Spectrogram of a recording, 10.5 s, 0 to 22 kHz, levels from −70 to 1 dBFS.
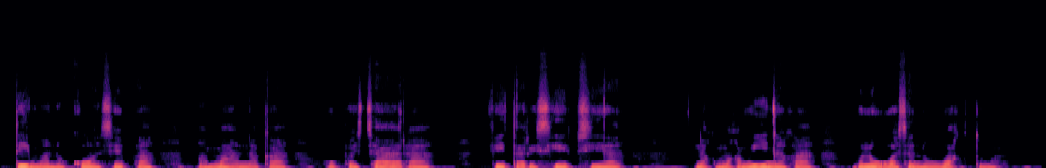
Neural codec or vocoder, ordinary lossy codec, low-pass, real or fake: autoencoder, 48 kHz, 128 numbers a frame, DAC-VAE, trained on Japanese speech; none; 19.8 kHz; fake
